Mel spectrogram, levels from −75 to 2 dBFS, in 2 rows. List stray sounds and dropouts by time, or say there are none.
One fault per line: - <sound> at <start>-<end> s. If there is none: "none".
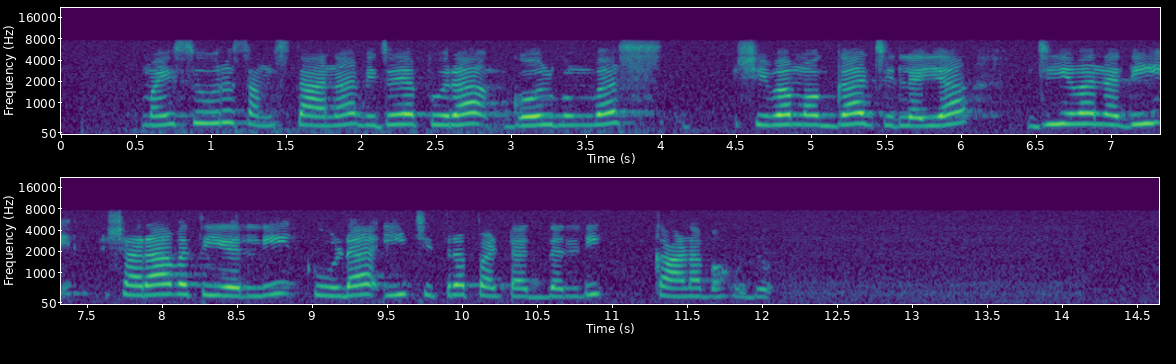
none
